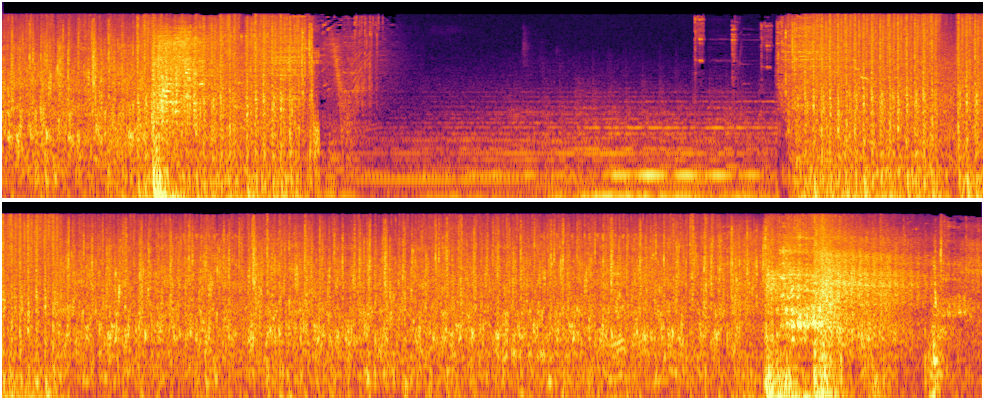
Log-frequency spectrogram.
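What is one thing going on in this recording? Water splashes steadily as a small creature wades through it.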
